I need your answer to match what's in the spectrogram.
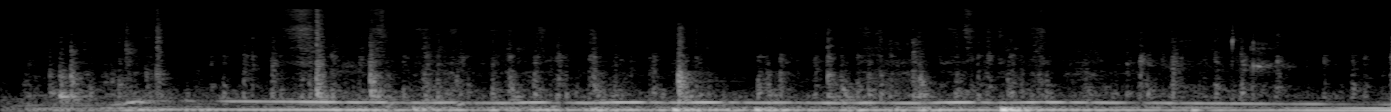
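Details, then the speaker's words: LG washing machine drum turning with a steady mid-pitched hum and irregular light clicks, appearing at a certain drum speed; clicking in the drum, cause not identified. "It kind of makes like little clicky clicky clicky noises in the drum and it also kind of makes this at a certain speed. Yeah. And then you can hear the sound of the clicking clicking when this happens."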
